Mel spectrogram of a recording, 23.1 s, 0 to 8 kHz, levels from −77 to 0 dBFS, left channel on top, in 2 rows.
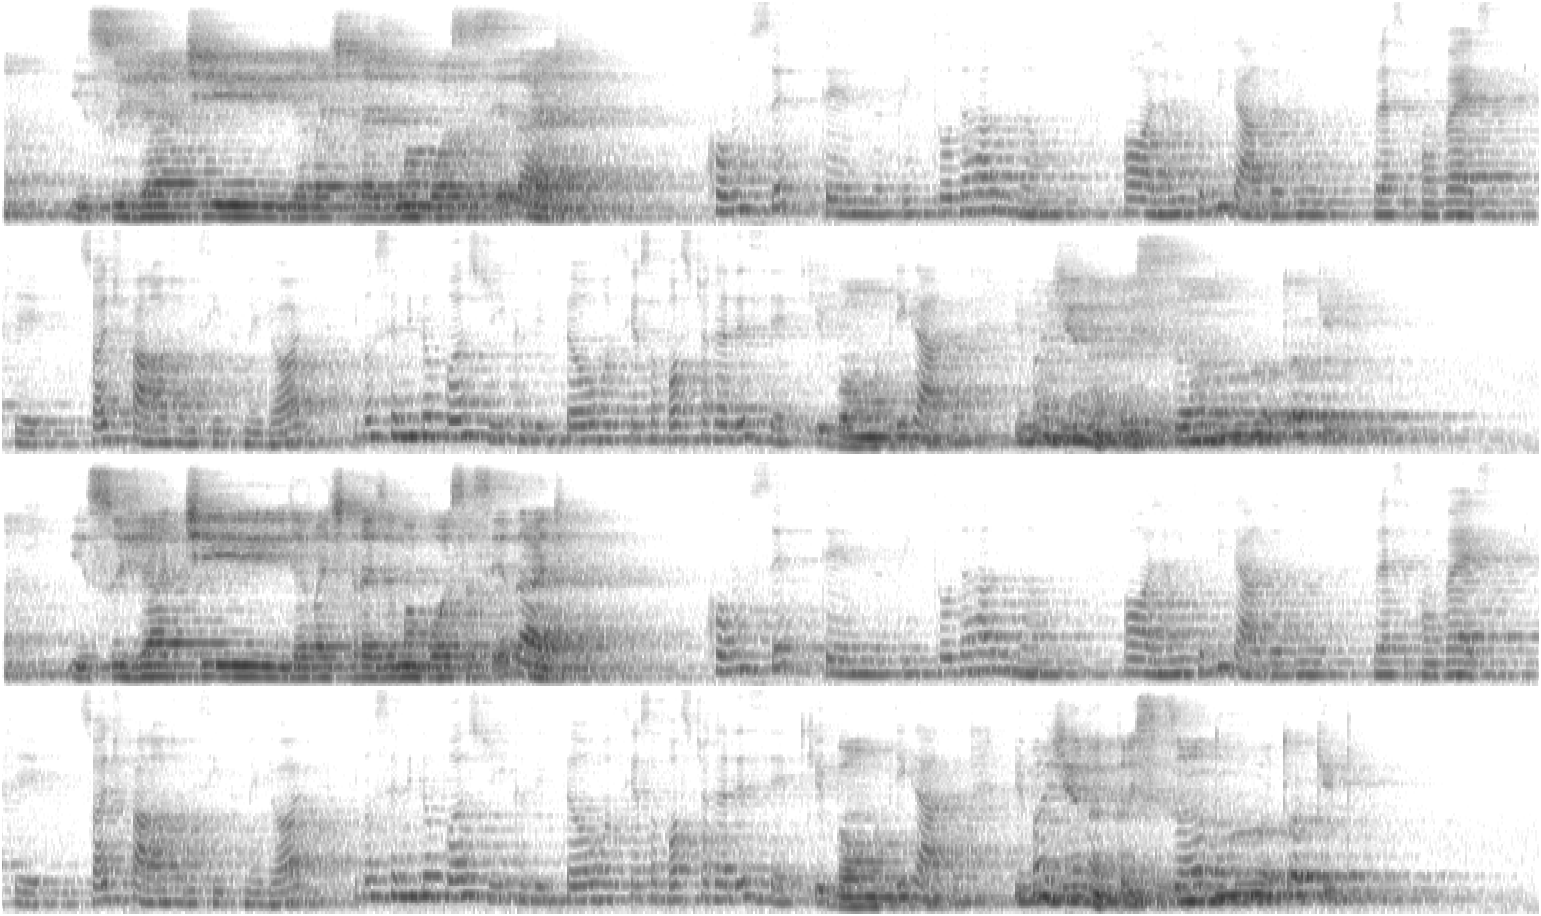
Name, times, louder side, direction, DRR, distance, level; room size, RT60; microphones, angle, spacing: voice 1, 0.5-4.2 17.6-18.1 19.1-21.6, right 1 dB, 75° right, -1 dB, 0.6 m, -26 dB
voice 2, 5.3-5.9 6.1-7.9 8.4-10.0 10.3-11.1 11.6-11.8 12.1-13.8 14.2-17.4 18.1-18.8, equal, 5° left, 3 dB, 0.3 m, -34 dB
10.5 x 7.5 x 2.8 m, 2.2 s
head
